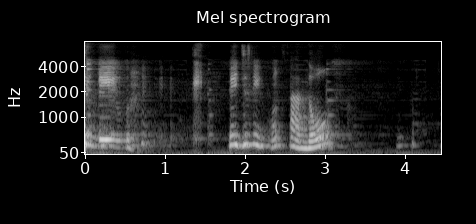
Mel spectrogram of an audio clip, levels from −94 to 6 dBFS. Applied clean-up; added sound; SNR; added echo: neural mask model DeepFilterNet 3.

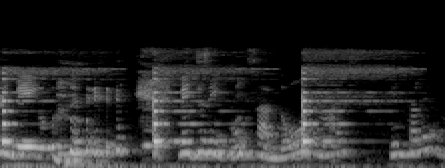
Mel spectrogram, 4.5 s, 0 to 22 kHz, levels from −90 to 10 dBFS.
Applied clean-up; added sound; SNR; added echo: classical method WPE with log-MMSE.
